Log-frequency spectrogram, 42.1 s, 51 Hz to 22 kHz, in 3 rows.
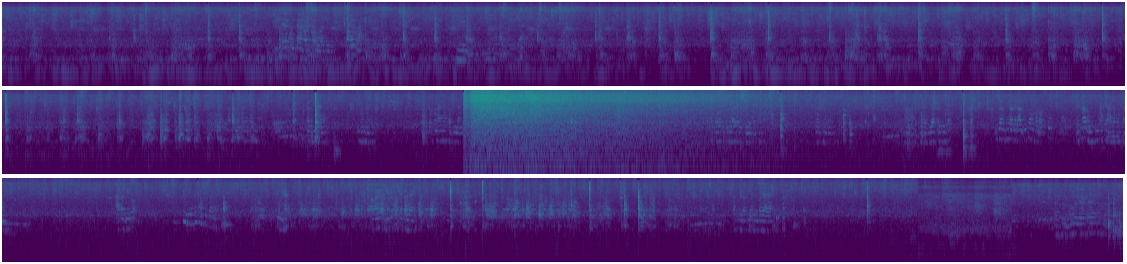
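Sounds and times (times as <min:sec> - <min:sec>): water sizzling in hot pan: 0:00.0 - 0:42.0
spatula scraping a pan: 0:00.2 - 0:18.2, 0:30.7 - 0:38.0.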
